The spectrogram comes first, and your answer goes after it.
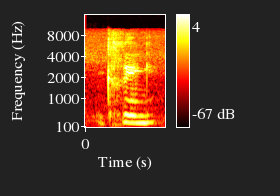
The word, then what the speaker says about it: gris: Gris.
